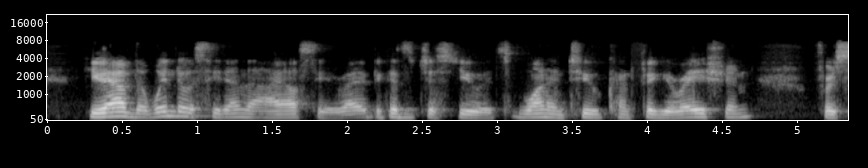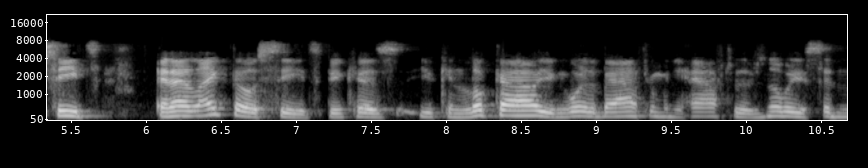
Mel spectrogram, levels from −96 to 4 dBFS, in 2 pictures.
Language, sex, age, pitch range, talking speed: English, male, 40-59, 130-165 Hz, 245 wpm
